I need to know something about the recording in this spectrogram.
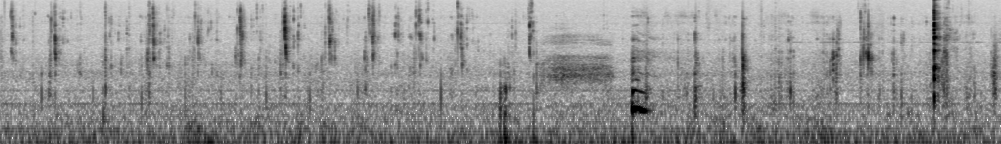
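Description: Faint, close-miked chewing of meatballs: soft, irregular wet mouth clicks throughout. There is a brief breath about eight seconds in and a short hummed "mm" soon after.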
